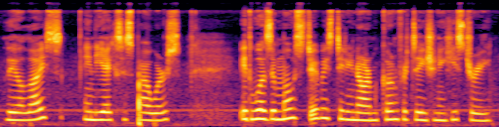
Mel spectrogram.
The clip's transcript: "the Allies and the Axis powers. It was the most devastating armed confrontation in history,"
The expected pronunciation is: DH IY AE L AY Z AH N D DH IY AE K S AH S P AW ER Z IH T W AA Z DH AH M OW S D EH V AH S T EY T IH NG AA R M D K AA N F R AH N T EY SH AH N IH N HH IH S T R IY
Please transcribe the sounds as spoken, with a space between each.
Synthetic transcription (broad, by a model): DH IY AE L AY S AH N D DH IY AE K S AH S P AW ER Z IH T W AA Z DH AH M OW S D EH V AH S T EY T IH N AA R M K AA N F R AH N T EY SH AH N IH N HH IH S T R IY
